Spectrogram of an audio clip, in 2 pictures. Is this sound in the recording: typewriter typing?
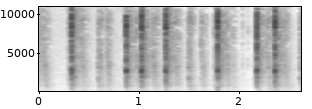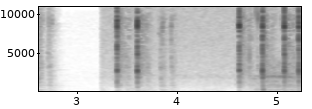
yes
